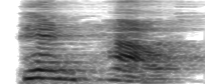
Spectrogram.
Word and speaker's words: penthouse: so exception so the exception here that it's pronounced penth house penth house okay now let's go further to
